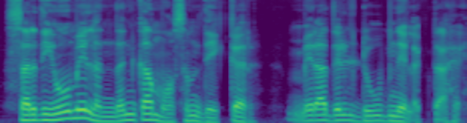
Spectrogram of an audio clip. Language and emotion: Hindi, sad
